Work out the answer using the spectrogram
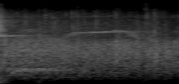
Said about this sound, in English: I need you to do a better clap of your hands this morning, because the truth is that we are making sure that you get a now word from the Lord with a fresh anointing from God. Can somebody please clap their hands and thank the Lord for the priests?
